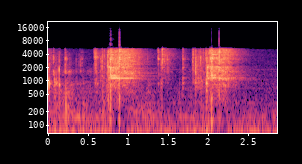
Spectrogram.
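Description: Two sharp cracks from an airsoft pistol firing with blowback, spaced about a second apart, each a crisp snapping pop with a short mechanical clack.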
